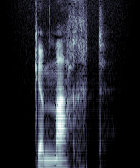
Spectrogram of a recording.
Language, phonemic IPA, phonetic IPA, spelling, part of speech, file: German, /ɡəˈmaxt/, [ɡəˈmaχt], gemacht, verb, De-gemacht.ogg
- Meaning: past participle of machen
